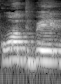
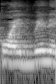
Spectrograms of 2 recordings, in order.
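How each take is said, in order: First: The first word is a short kod. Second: The first word is a longer koyed. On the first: Some people in some places say it this way. "কেউ কদ বেল বলে" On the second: The speaker's own people say it this way. "আমরা কয়েদ বেল বলি"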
